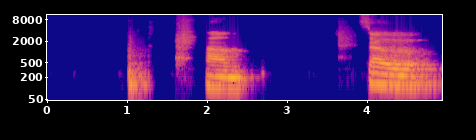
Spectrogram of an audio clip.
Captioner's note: floor banging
